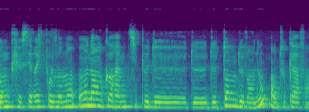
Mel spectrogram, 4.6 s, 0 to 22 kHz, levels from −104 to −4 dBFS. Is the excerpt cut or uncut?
uncut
